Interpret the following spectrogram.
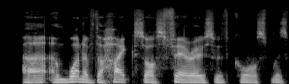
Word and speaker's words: Hyksos: So we get haika and the um the Greeks um they pronounced that as hikos.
